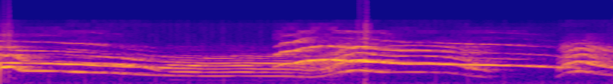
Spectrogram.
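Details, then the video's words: Dog howling on command: one continuous wavering howl that dips and then swells upward, with a second overlapping voice that gives a layered, harmonised sound. "dog has #swag by howling"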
